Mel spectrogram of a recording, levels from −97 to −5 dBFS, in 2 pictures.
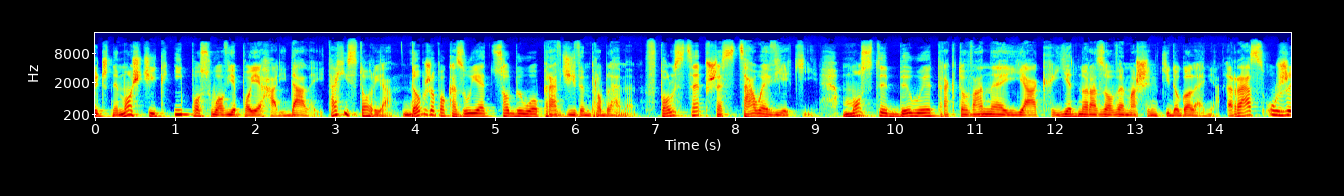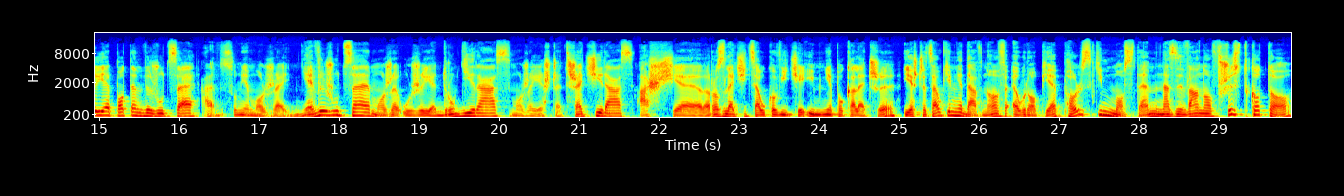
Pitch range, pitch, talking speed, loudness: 105-145 Hz, 120 Hz, 120 wpm, -16 LUFS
